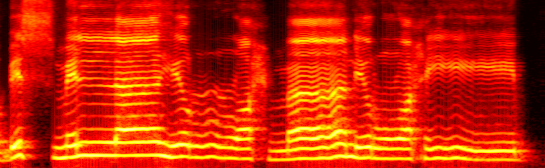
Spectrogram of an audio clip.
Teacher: بسم اللہ میں لام موٹا مت پڑھیے، لام موٹا نہیں ہونا چاہیے، کیونکہ لام سے پہلے بسم اللہ میم پہ زیر ہے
